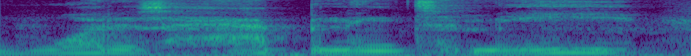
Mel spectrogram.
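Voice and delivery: hushed, voiceless mock disbelief; bewildered whisper. Expectant father retelling his emotional shock, bewildered whisper. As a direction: whisper it as if stunned by yourself.

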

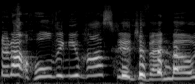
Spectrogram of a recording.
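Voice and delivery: loud, high outburst through laughter; laughing, exasperated shout; mock berating. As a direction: yell at him in amused disbelief. Mock berating of clueless John.

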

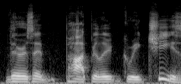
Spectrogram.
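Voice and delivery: ordinary talk, nothing marked

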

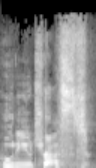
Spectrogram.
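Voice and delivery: teasing announcer voice; mock poll voice. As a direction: hype the cheesy online poll. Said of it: "stupid giant Facebook polls".

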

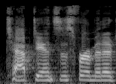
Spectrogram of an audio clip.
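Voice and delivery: ordinary talk, nothing marked

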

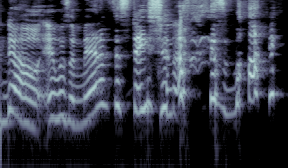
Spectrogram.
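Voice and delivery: high, loud mock protest breaking into laughter; laughing insistence. Retelling a debate with a friend, insistent and laughing. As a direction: insist emphatically, cracking up midway.

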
